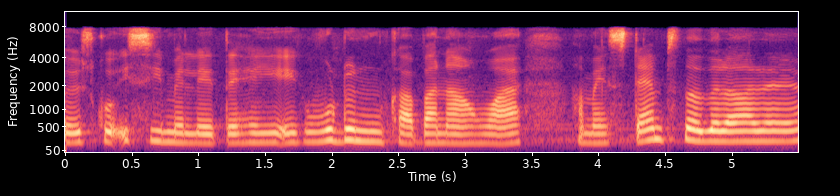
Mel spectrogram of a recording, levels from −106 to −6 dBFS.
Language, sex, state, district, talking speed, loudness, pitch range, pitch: Hindi, female, Punjab, Fazilka, 195 wpm, -17 LUFS, 170-200 Hz, 185 Hz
